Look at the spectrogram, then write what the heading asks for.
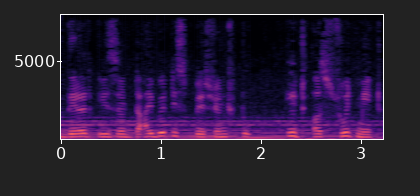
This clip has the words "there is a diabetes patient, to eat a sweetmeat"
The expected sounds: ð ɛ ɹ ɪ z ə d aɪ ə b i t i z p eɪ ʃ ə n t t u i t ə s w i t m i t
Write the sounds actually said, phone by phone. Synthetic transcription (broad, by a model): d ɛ ɹ ɪ z ə d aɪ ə b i t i s p eɪ ʃ ə n t t u i t ə s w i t m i t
